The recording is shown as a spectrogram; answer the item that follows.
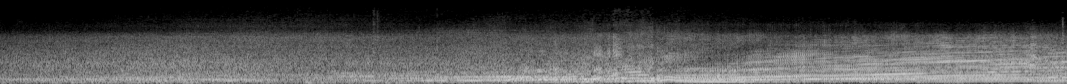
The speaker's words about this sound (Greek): Εγώ θα σου πω την εμπειρία ζωής, γιατί έχουμε ένα κινητήρα ο οποίος είναι δίπλα μας ακριβώς. Ανεβάζει μέχρι 9.000 στροφές. Ο ήχος είναι απίστευτος. Απίστευτος, ναι, αυτό.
